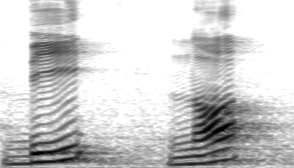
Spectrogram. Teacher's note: Observe que o nó é a sílaba, então, acentuada, a antepenúltima sílaba.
